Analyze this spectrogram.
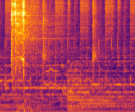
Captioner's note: upbeat music; camera clicks; upbeat music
